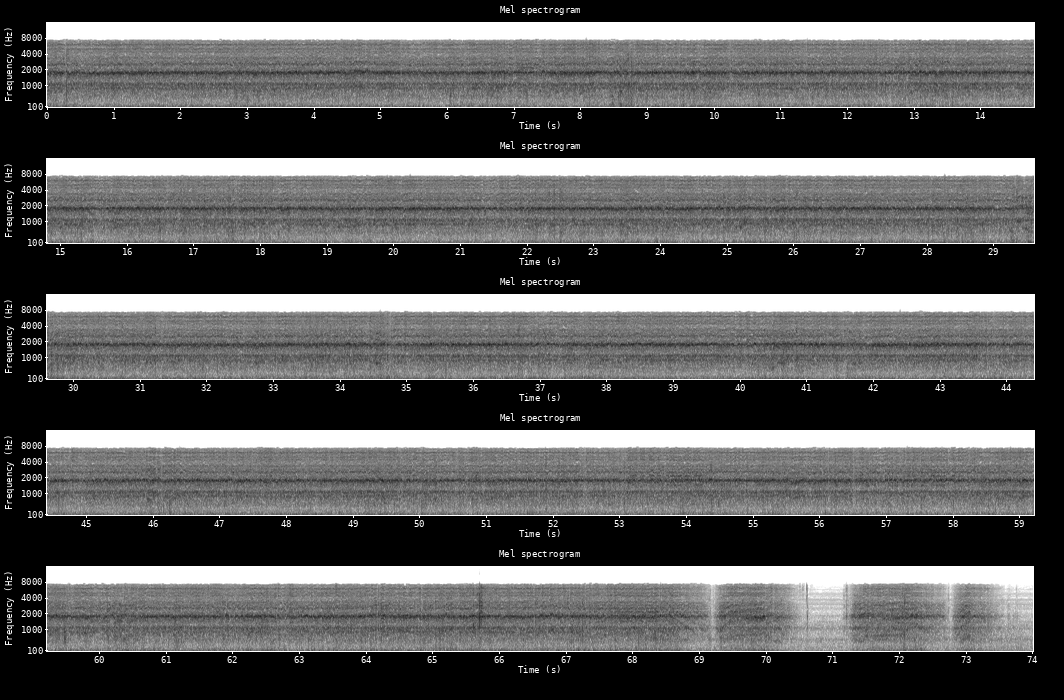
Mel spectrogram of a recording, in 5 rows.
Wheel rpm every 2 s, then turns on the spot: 230, 230, 230, 230, 230, 230, 230, 230, 230, 230, 230, 230, 240, 230, 220, 220, 230, 230, 230, 230, 230, 220, 230, 230, 230, 230, 230, 220, 220, 230, 220, 230, 230, 230, 140, 80, 60.
none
